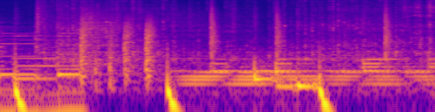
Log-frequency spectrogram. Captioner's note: whisking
